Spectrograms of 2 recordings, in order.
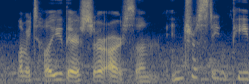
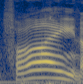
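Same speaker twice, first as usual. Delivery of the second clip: louder, give in with a huff; exasperated fine; 4 semitones higher, 8 dB louder than usual. Acted. Micah giving in to the nagging friend, exasperated. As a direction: blurt it out fed up.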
